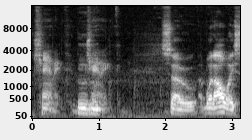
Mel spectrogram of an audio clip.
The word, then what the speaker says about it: Canik: too is you pronounce in Turkey you know Canik is really pronounced chanic so what I always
